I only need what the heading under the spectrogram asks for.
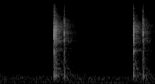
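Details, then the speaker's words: Mazda Miata NA/NB cruise control actuator on a bench test, one of its three coils grounded: two crisp, clean double clicks under a second apart. The coil pulls in properly and the actuator works. "The actuator contains 3 different coils. If one of these coils is grounded by the cruise control module, then you should be able to hear it click. So let's test if we have a working actuator."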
